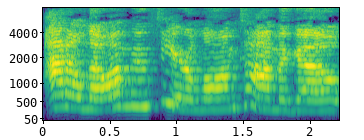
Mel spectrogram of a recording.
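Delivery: put-on Southern accent. Retelling pretending to be the new babysitter to the landscaper: really bad Southern accent. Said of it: "I start speaking in this really bad Southern".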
